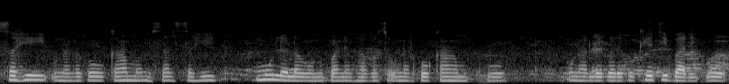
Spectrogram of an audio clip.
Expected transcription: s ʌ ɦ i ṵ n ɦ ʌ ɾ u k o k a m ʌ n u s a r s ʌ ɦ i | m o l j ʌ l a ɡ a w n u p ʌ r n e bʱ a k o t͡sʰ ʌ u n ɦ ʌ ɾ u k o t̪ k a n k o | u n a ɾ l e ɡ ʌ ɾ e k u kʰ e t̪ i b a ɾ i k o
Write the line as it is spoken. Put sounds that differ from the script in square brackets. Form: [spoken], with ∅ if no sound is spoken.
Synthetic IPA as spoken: s ʌ ɦ i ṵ n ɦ ʌ ɾ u k o k a m ʌ n u s a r s ʌ ɦ i | m [u] l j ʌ l [ʌ] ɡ a w n u p ʌ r n e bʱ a k o t͡sʰ ʌ u n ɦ ʌ ɾ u k o [∅] k a [m] k o | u n [ʌ] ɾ l e ɡ ʌ ɾ e k [o] kʰ e t̪ i b a ɾ i k o

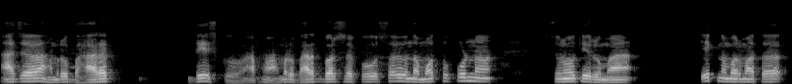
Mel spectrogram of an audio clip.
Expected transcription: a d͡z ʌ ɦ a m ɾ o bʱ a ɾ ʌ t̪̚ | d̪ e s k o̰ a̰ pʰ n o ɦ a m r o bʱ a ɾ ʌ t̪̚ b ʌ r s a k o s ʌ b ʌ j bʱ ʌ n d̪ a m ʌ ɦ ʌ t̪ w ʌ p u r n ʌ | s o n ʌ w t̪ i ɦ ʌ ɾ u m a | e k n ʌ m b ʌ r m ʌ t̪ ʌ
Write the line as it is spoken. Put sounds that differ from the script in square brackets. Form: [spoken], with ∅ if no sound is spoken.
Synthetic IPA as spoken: a d͡z ʌ ɦ a m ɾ o bʱ a ɾ ʌ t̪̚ | d̪ e s k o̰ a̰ pʰ n o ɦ a m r o bʱ a ɾ ʌ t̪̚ b ʌ r s [ʌ] k o s ʌ b ʌ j bʱ ʌ n d̪ a m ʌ ɦ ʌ t̪ w ʌ p u r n ʌ | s [u] n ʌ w t̪ i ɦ ʌ ɾ u m a | e k n ʌ m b ʌ r m [a] t̪ ʌ

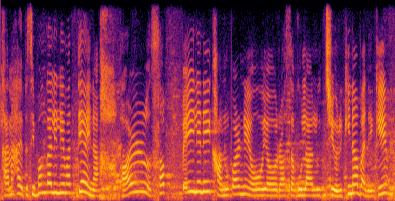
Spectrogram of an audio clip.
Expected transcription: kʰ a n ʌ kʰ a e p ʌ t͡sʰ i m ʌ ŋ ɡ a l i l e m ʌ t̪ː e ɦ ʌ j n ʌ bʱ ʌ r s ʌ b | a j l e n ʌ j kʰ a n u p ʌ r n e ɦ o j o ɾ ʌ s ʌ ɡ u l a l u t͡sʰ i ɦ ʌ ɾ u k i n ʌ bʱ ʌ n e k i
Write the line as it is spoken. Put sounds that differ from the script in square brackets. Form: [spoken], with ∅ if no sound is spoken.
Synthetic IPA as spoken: kʰ a n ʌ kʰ a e p ʌ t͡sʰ i [b] ʌ ŋ ɡ a l i l e m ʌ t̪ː e ɦ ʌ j n ʌ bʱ ʌ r s ʌ b | [ʌ] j l e n ʌ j kʰ a n u p ʌ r n e ɦ o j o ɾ ʌ s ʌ ɡ u l a l u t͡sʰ i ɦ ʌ ɾ u k i n ʌ bʱ ʌ n e k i

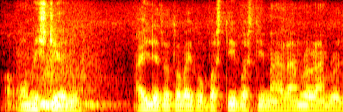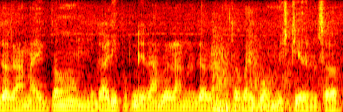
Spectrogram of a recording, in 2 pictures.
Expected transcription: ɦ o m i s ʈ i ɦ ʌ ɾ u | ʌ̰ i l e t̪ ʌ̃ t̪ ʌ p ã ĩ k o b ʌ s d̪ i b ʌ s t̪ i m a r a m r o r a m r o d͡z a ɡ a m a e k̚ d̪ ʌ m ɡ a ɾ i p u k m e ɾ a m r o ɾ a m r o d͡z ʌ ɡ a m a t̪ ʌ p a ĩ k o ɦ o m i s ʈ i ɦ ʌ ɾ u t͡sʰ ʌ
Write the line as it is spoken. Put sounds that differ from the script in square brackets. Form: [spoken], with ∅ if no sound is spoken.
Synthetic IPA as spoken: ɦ o m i s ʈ i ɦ ʌ ɾ u | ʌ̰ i l e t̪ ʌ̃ t̪ ʌ p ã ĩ k o b ʌ s [t̪] i b ʌ s t̪ i m a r a m r o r a m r o d͡z [ʌ] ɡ a m a e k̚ d̪ ʌ m ɡ a [ɽ] i p u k [n] e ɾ a m r o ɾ a m r o d͡z ʌ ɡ a m a t̪ ʌ p a ĩ k o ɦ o m i s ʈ i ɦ ʌ ɾ u t͡sʰ ʌ

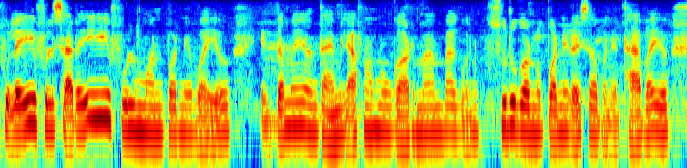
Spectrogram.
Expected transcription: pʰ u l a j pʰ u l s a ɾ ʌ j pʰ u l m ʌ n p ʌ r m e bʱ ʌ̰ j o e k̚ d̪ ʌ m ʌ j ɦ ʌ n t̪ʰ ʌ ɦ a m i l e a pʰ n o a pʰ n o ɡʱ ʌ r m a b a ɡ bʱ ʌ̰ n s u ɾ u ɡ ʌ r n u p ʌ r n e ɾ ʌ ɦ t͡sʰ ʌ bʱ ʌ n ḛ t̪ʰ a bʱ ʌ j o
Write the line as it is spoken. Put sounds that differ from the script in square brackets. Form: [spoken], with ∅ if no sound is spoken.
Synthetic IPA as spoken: pʰ u l [ʌ] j pʰ u l s a ɾ ʌ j pʰ u l m ʌ n p ʌ r [n] e bʱ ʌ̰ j o e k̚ d̪ ʌ m ʌ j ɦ ʌ n [t̪] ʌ ɦ a m i l e a pʰ n o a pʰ n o ɡʱ ʌ r m a b a ɡ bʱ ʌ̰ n s u ɾ u ɡ ʌ r n u p ʌ r n e ɾ ʌ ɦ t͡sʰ ʌ bʱ ʌ n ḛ t̪ʰ a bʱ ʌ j o

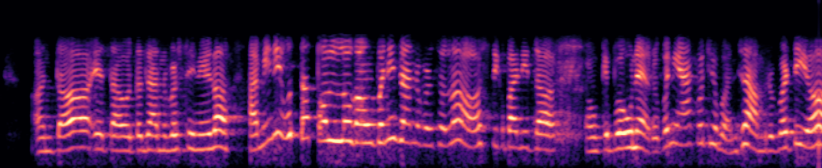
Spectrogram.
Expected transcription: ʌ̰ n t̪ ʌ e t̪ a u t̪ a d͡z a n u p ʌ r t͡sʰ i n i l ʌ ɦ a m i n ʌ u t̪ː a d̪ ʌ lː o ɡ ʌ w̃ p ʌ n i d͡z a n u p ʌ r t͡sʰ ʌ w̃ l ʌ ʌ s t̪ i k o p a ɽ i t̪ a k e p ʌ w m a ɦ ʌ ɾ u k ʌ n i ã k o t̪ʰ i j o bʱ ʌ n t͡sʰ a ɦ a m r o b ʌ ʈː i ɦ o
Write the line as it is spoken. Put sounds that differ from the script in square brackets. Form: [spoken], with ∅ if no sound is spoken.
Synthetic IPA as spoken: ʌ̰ n t̪ ʌ e t̪ a u t̪ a d͡z a n u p ʌ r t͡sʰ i n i l ʌ ɦ a m i n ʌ u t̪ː a [t̪] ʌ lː o ɡ [a] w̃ p ʌ n i d͡z a n u p ʌ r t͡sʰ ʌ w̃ l ʌ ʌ s t̪ i k o p a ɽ i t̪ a k e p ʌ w [n] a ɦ ʌ ɾ u [p] ʌ n i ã k o t̪ʰ i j o bʱ ʌ n t͡sʰ [ʌ] ɦ a m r o b ʌ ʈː i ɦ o

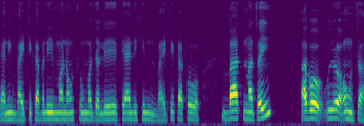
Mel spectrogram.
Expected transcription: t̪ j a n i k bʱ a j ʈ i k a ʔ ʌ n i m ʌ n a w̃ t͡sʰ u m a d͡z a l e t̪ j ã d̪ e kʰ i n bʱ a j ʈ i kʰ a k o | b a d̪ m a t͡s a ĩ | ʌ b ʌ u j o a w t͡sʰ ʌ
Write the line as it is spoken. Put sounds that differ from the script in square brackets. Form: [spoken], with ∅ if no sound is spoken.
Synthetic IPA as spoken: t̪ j a n i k bʱ a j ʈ i k a [p] ʌ n i m ʌ n a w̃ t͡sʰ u m [ʌ] d͡z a l e t̪ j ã d̪ e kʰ i n bʱ a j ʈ i [k] a k o | b a [t̪] m a t͡s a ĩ | ʌ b ʌ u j o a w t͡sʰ ʌ

